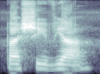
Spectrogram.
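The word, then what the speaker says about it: bashivya: With a vet, it says shiv. This is going to be silent, and then this is a yud with a kamatz, which says ya, and the hey is silent. So ba shiv ya.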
